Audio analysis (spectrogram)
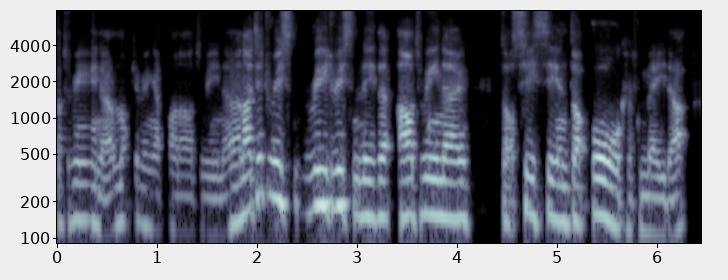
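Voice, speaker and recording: A man in his fifties with a cold, reading out viewer questions on a live stream and answering them in a relaxed, halting way. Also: mid-range voice. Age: 50s. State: has a cold. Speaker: electronics YouTuber answering live chat. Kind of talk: casual live stream chat.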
